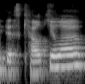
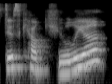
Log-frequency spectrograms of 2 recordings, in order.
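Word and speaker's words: dyscalculia: frustrated okay this one my mouth always wants to say disc calcula but it's not it there's an extra syllable in there it's disc calcula uh so this affects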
